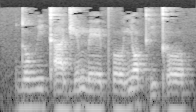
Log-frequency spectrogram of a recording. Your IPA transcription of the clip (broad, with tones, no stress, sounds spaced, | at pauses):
d o˨ β i˨ kʼ a˨ d͡ʒ ɪ˨˦ m eː˨ pʰ o˨ ɲ ɔ˦ kʼ i˨ kʼ o˦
